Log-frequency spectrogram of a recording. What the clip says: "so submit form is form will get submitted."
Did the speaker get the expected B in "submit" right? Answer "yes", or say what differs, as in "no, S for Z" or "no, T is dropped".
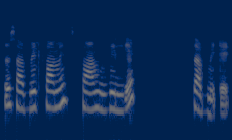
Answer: yes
